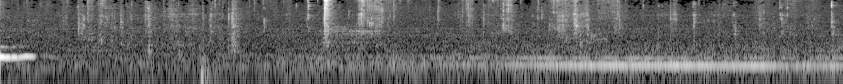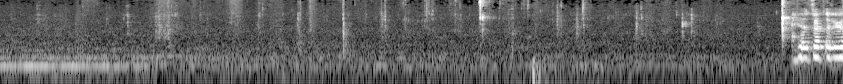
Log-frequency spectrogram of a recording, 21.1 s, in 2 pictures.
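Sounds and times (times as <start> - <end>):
low steady hum: 0.0 - 21.0
biting and chewing pizza: 0.8 - 20.2.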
